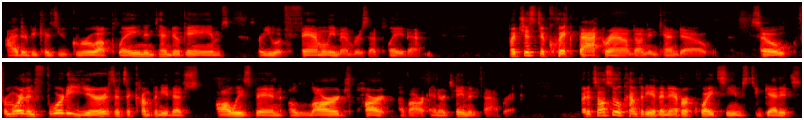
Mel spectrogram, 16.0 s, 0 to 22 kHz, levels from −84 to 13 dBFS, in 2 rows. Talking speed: 200 wpm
